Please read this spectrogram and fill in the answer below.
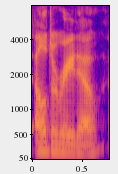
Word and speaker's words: El Dorado: Community College so save it I know it's pronounced eloro okay I would never call it that I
